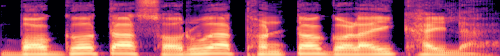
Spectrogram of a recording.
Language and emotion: Odia, neutral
